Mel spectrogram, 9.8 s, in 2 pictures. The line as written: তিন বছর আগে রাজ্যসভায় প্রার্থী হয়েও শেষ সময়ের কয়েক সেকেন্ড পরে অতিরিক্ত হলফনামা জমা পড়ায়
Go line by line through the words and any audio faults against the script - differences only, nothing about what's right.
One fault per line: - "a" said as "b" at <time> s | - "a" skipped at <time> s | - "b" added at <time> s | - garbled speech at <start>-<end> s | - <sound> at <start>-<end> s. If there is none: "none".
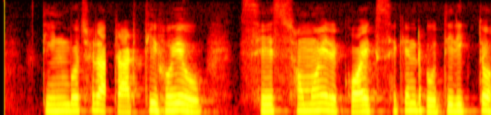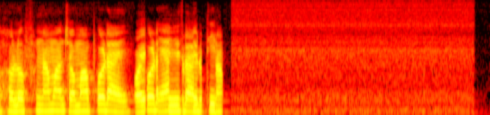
- "আগে রাজ্যসভায়" skipped at 1.0 s
- "পরে" skipped at 4.2 s
- garbled speech at 6.3-7.1 s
